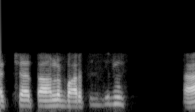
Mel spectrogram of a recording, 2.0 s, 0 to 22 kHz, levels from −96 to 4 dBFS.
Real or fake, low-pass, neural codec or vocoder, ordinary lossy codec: fake; 3.6 kHz; codec, 16 kHz, 2 kbps, FunCodec, trained on Chinese and English, 25 frames a second; none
